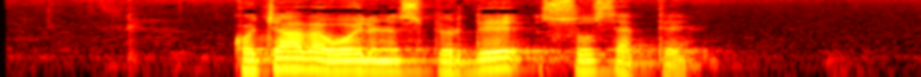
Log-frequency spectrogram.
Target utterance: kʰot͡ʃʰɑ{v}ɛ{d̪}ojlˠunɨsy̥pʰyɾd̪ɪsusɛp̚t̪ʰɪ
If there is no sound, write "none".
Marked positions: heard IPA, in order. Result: v, none

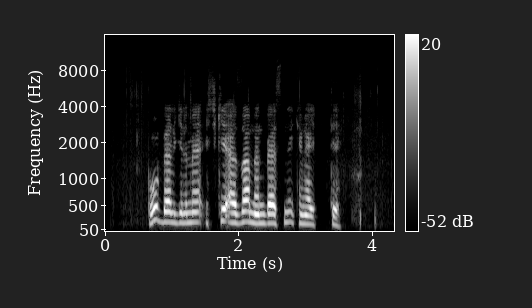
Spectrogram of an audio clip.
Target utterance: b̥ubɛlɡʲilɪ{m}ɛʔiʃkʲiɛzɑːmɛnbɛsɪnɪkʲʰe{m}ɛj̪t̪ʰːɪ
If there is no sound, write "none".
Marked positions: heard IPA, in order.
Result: m, ŋ

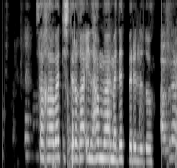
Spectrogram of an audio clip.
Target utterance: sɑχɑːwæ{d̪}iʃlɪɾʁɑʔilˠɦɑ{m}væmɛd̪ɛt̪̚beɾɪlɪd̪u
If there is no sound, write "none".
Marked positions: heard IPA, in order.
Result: t̪, m

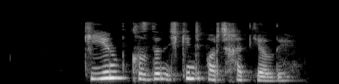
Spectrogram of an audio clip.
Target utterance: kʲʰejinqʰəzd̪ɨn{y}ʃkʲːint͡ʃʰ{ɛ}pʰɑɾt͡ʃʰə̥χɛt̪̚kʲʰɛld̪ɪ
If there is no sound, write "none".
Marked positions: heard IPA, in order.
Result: i, i

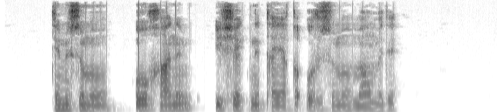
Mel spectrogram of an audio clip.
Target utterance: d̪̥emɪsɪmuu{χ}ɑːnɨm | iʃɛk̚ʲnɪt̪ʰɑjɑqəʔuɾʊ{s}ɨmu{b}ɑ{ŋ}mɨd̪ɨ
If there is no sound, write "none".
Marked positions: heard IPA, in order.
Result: χ, s, m, ŋ

